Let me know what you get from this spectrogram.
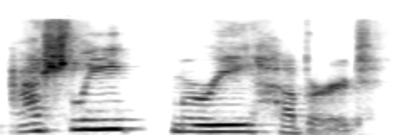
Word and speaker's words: Ashleigh Marie Hubbard: And today we have on Ashleigh Marie Hubbard.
